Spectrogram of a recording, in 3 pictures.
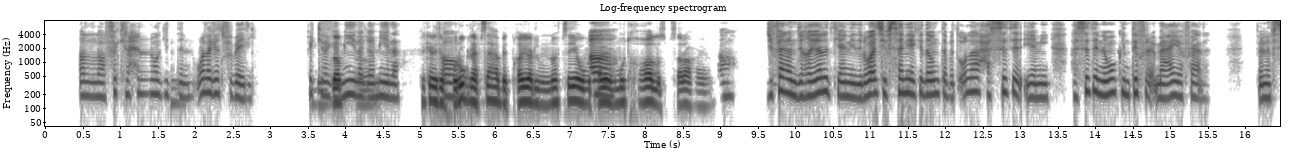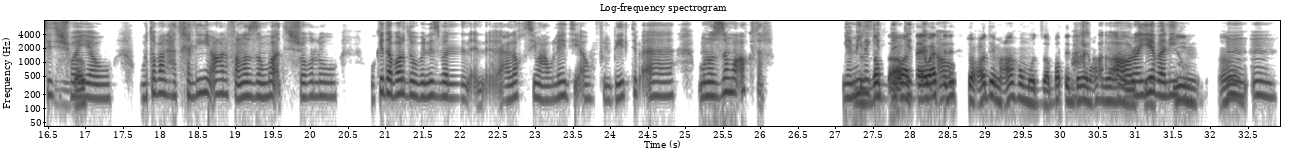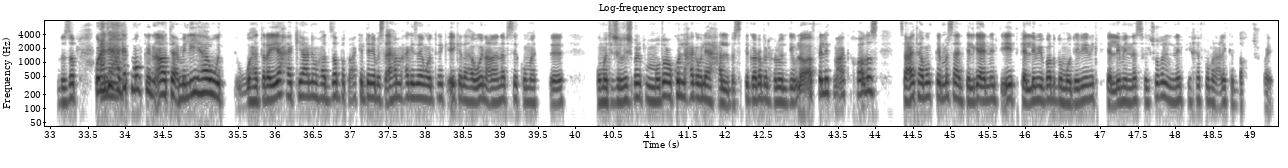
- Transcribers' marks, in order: in English: "الMood"
- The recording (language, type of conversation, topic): Arabic, advice, إزاي أتعامل مع صعوبة فصل وقت الشغل عن حياتي الشخصية؟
